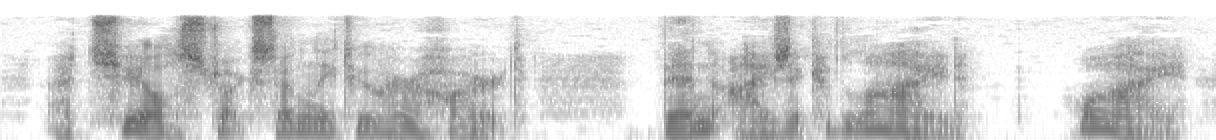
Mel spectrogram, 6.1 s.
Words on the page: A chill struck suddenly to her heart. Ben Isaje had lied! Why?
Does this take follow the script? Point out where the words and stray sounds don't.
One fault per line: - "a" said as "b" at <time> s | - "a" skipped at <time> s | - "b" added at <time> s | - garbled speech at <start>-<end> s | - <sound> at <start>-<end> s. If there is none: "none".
none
